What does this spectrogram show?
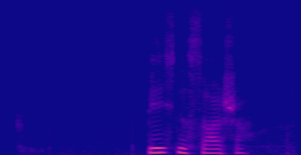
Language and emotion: Russian, neutral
